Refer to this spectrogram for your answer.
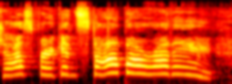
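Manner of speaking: very loud, very high, shrill, fed-up frustrated yell. Retelling yelling at goats that jump on them: imitating own yelling. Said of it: "I just start yelling at them".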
